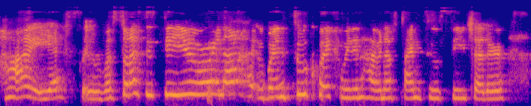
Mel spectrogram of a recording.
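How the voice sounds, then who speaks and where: A woman with a French accent speaks in a high pitch with lively intonation. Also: fairly quick pace. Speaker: business founder and consultant. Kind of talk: panel discussion.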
